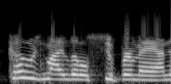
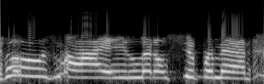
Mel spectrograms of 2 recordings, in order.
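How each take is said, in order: First: Lightly voiced proud mom; doting mom. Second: Higher, slow, louder coaxing mom; hammed-up proud mother; doting mom, drawn out. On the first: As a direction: coo it to a little boy. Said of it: "And she said". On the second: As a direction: stretch it out to get the boy cheering. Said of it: "And Mom said".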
